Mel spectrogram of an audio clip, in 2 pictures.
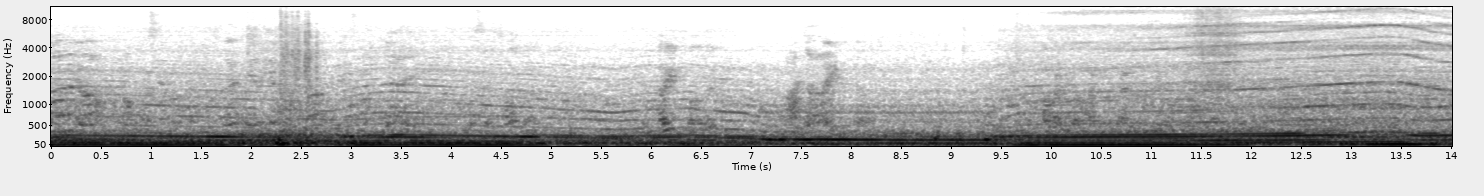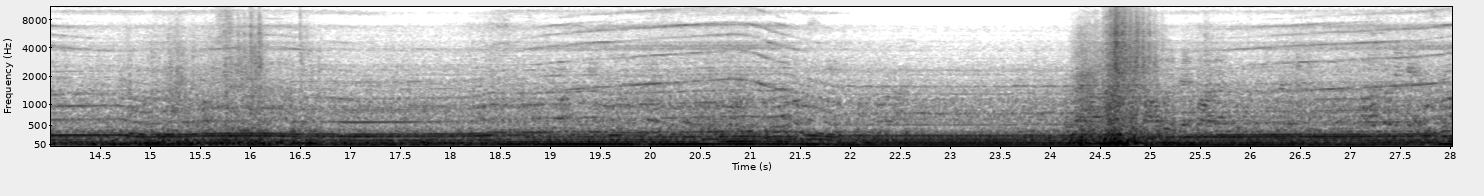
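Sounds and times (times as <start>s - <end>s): bus diesel engine accelerating: 0.0s - 28.0s
turbocharger whine: 9.5s - 28.0s.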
